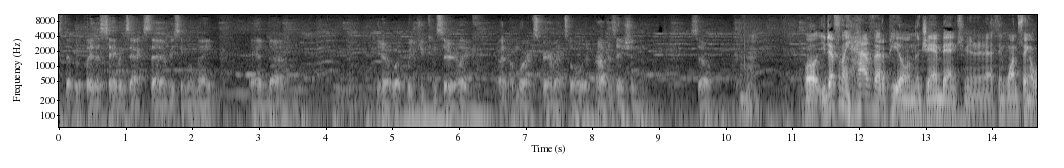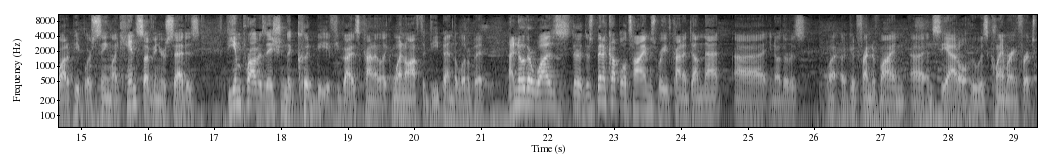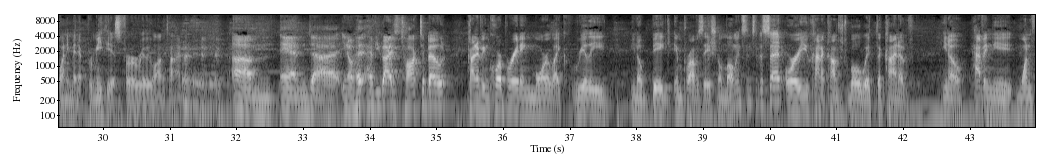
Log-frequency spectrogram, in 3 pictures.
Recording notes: sat down at the Borderland Festival in East Aurora, NY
